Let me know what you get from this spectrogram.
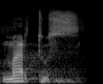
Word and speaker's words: martus: Mais le mot original pour témoin dans la Bible, dans le grec, c'est un mot qui se prononce martus. Martus, OK? Martus, M-A-R-T-U-S.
